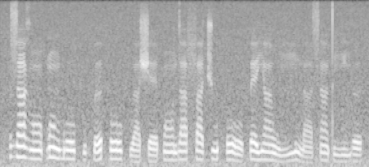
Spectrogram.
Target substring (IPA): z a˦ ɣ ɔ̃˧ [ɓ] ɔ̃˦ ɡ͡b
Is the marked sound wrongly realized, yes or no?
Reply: no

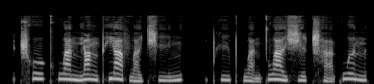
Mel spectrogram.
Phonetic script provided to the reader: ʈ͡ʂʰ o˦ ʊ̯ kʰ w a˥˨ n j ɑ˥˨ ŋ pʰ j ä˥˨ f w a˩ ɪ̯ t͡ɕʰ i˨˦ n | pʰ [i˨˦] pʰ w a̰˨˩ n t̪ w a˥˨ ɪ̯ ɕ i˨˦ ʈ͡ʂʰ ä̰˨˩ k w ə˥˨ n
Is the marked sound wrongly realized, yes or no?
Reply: no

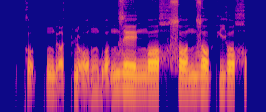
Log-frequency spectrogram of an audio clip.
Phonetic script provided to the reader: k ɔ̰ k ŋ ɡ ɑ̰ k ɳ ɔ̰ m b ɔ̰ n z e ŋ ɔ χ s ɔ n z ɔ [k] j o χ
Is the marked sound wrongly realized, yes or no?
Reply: no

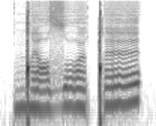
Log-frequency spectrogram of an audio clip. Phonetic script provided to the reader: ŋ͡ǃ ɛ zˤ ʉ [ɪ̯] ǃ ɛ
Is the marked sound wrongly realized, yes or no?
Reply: yes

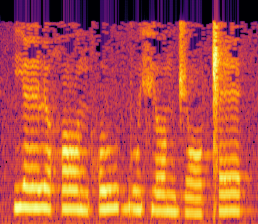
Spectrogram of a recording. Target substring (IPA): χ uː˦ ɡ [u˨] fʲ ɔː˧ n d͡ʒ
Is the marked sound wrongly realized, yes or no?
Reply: yes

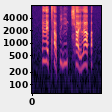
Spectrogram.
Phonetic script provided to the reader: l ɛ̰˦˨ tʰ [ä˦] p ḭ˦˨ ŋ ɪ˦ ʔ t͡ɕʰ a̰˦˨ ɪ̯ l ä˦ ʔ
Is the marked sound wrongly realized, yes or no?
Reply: yes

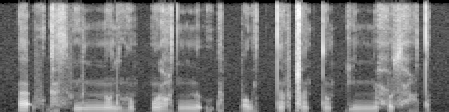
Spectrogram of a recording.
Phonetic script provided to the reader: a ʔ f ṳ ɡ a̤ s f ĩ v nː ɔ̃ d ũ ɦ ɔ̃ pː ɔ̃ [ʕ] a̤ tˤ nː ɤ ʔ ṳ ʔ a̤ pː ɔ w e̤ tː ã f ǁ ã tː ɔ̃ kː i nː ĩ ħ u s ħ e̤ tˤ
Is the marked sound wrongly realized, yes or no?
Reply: no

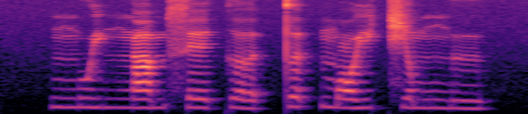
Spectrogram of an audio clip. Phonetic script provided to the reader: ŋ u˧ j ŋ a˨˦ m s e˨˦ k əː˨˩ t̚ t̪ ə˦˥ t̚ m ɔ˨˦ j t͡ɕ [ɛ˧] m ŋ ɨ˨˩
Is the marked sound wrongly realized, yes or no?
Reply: yes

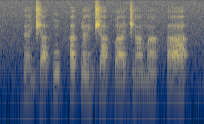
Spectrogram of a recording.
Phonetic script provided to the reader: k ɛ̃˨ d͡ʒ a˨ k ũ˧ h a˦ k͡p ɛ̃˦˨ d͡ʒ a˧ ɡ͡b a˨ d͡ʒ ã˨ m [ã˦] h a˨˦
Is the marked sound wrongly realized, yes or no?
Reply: yes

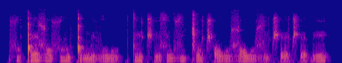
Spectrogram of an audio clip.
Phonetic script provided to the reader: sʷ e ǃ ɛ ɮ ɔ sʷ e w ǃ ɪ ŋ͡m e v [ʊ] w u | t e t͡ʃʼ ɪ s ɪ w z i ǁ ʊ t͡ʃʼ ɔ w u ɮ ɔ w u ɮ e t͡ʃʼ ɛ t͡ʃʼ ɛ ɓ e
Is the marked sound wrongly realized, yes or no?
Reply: no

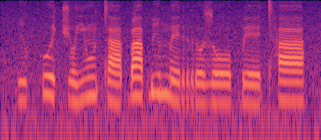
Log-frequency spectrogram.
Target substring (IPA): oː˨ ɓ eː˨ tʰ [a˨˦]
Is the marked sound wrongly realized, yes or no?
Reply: yes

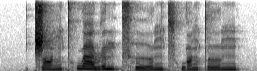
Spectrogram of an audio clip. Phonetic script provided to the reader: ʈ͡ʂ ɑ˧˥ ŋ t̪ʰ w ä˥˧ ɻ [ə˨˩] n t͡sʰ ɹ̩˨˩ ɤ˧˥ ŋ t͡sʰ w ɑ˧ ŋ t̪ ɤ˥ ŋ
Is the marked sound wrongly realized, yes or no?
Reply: yes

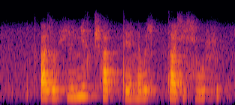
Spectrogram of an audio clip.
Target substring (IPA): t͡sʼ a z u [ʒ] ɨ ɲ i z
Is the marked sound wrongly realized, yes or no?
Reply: yes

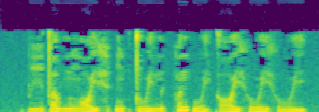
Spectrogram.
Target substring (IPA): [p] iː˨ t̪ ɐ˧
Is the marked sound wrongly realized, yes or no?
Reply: no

